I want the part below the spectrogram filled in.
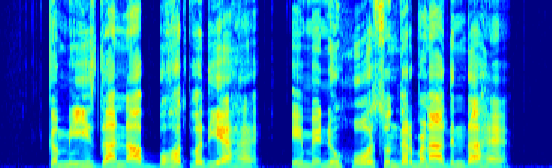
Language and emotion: Punjabi, happy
